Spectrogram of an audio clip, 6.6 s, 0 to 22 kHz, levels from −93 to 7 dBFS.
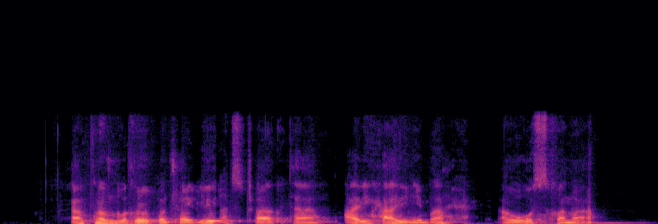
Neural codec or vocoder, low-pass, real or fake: codec, 24 kHz, 1.5 kbps, HILCodec; 10.8 kHz; fake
